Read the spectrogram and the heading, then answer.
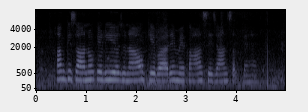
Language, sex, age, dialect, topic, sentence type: Hindi, female, 18-24, Marwari Dhudhari, agriculture, question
